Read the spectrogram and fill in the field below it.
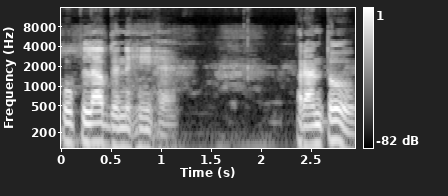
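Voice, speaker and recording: This man talks at a medium pitch. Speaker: devotional reader of a spiritual discourse. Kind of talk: spoken introduction to the book.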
